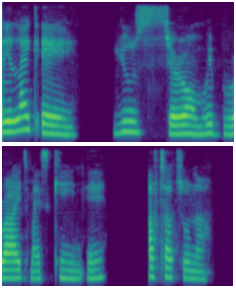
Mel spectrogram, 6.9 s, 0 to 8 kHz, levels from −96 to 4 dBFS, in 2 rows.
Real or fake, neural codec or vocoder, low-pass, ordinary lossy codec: fake; codec, 16 kHz, 4 kbps, FunCodec, trained on Chinese and English, 50 frames a second; 7.2 kHz; none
